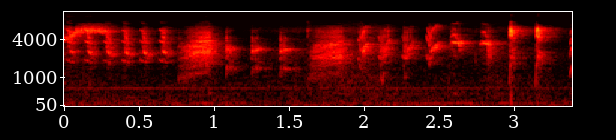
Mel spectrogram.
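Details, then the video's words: Long-tailed shrike, a fighter bird in full song: a dense run of short scratchy and chattering notes, mostly high, with quick harsh bursts and a few sharp clicks near the end, delivered in rapid succession. "Burung pendet figther gacor dor full isian ediaaaaan...!!! Pancingan cendet stres macet bunyi"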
